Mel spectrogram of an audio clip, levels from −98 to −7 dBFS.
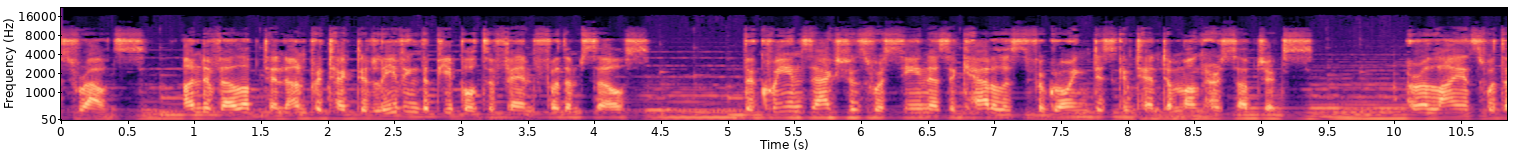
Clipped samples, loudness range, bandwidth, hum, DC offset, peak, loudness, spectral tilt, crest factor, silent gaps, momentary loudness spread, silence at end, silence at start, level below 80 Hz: under 0.1%; 1 LU; 16.5 kHz; none; under 0.1%; 0 dBFS; -18 LUFS; -0.5 dB/octave; 20 dB; none; 6 LU; 0 s; 0 s; -44 dBFS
